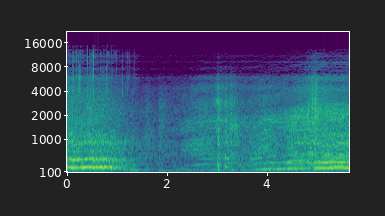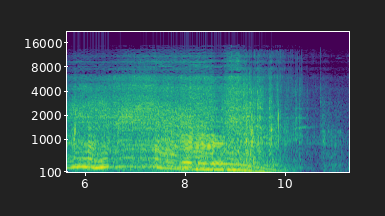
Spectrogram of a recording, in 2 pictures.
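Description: A rally car speeds past on a gravel track, its engine rising and then falling away.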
